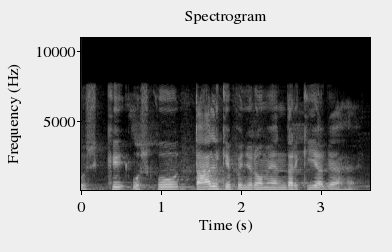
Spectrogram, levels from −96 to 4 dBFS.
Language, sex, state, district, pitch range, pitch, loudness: Hindi, male, Uttar Pradesh, Budaun, 145-165 Hz, 155 Hz, -25 LUFS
